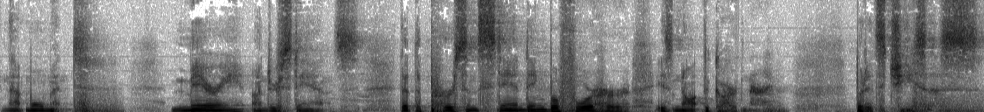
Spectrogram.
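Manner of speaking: slow, low, near-whispered narration; hushed storytelling. Acted. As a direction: drop to a hush for the moment of recognition.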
